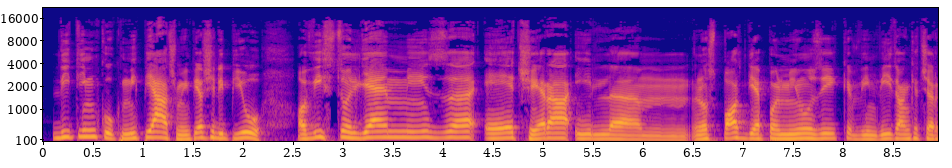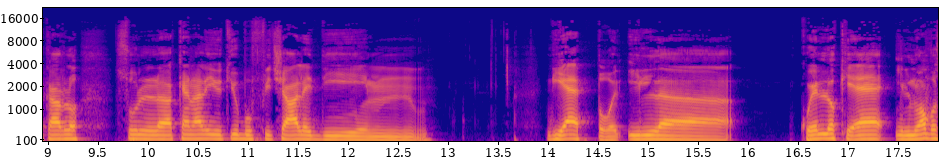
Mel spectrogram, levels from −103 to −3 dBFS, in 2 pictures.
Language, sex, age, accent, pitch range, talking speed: Italian, male, 20-39, native, 115-150 Hz, 140 wpm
